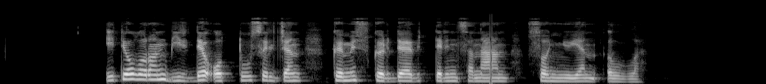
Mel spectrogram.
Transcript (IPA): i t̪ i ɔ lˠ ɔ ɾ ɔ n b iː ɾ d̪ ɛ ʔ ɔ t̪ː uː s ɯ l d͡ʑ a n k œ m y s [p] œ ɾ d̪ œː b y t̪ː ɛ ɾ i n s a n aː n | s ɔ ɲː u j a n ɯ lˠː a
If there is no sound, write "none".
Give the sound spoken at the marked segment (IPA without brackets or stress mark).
k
